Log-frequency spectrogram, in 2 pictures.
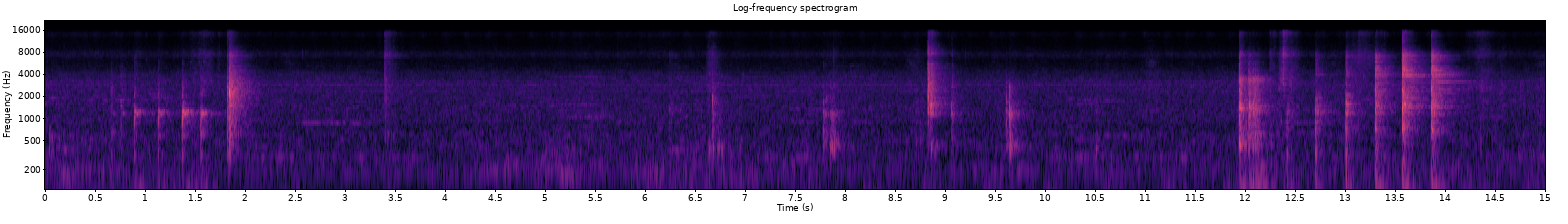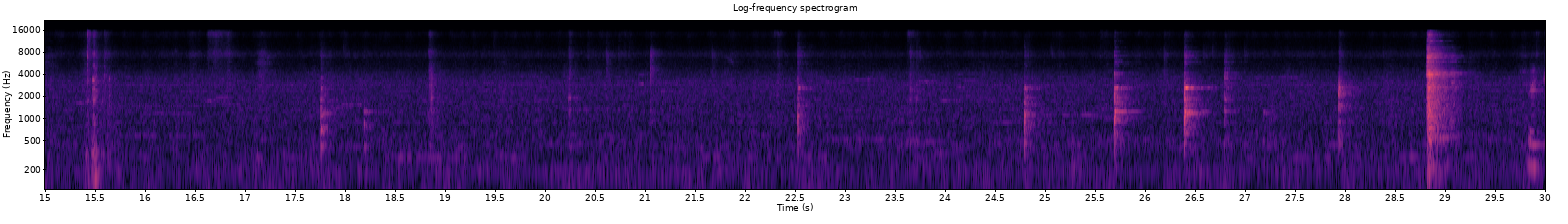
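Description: Wooden spoon scraping and knocking against a glass blender jar and a stainless steel bowl as a thick blended plantain mixture is spooned out. Single knocks come every few seconds, with a quick run of about half a dozen sharp taps about twelve seconds in.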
